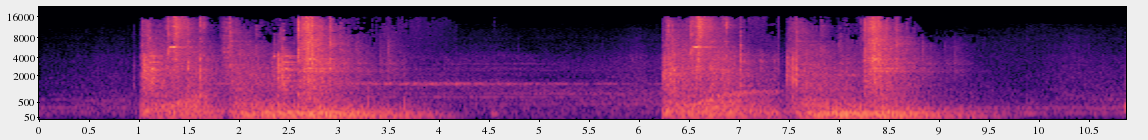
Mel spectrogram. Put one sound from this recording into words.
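A heavy crane motor rumbles loudly.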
